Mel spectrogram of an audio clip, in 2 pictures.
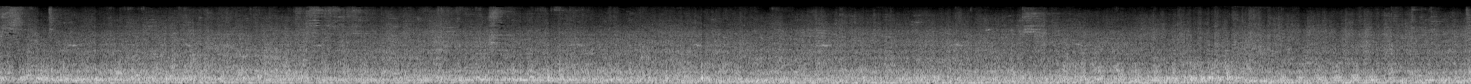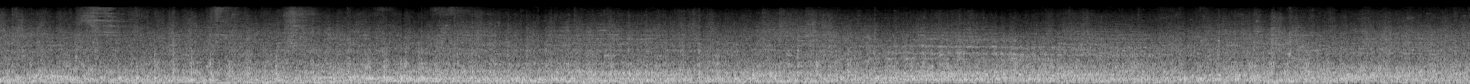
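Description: Freight train cars rolling past at close range: a steady, loud rumble of steel wheels on rail, broken by scattered sharp clickety-clack knocks.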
